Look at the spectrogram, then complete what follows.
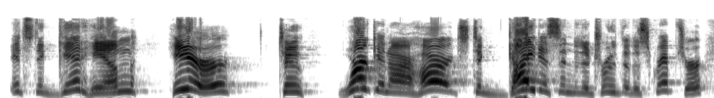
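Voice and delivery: loud, high, slow full-force preaching. Acted. Preacher building up on why the church sings. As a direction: preach it out to the rafters.

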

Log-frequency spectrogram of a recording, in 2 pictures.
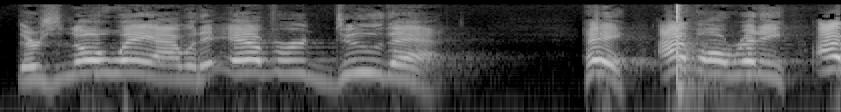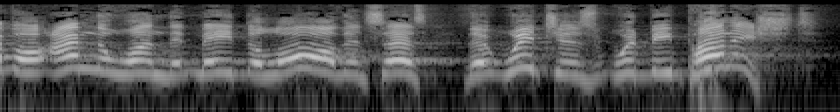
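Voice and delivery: loud, indignant brush-off; indignant denial. Acted. Saul brushing off the warning, loud and indignant. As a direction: scoff at the very idea.

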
